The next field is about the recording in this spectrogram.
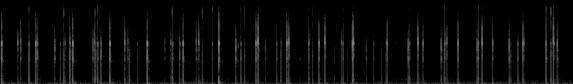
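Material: Metal, plastic.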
